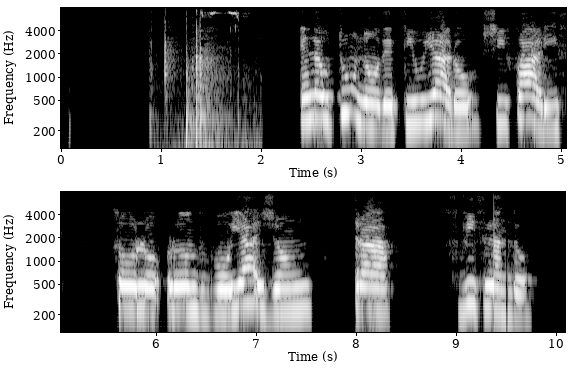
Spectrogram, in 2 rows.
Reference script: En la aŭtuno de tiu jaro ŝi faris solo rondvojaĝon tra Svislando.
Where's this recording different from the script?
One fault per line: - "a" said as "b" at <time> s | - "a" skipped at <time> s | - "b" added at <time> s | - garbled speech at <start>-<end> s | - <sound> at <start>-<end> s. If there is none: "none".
- squeak at 0.9-2.0 s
